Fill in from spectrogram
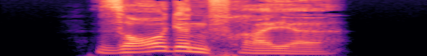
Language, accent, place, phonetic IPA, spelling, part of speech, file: German, Germany, Berlin, [ˈzɔʁɡn̩ˌfʁaɪ̯ə], sorgenfreie, adjective, De-sorgenfreie.ogg
- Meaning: inflection of sorgenfrei: 1. strong/mixed nominative/accusative feminine singular 2. strong nominative/accusative plural 3. weak nominative all-gender singular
